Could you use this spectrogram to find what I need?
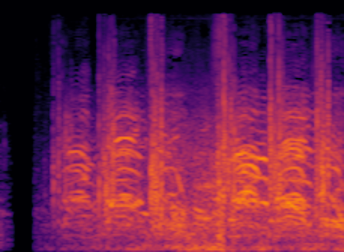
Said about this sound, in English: Car horns toot as demonstrators wave, sing and chant anti-Brexit slogans.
